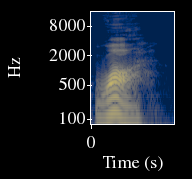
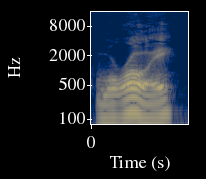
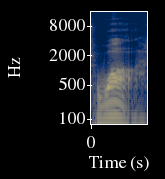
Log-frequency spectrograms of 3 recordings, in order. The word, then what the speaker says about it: Roy: Waugh. But it's spelled R-O-W. It's French. Waugh. It's not Roy. It's Waugh.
